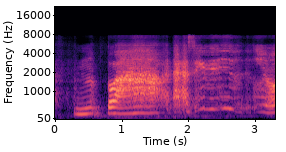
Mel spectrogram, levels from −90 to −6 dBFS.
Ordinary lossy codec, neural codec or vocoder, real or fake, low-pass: none; codec, 16 kHz, 0.3 kbps, FocalCodec; fake; none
